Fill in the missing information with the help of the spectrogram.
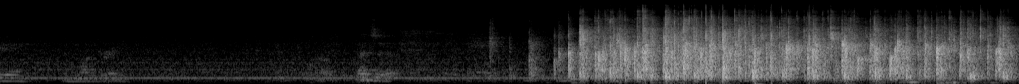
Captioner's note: audience applause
